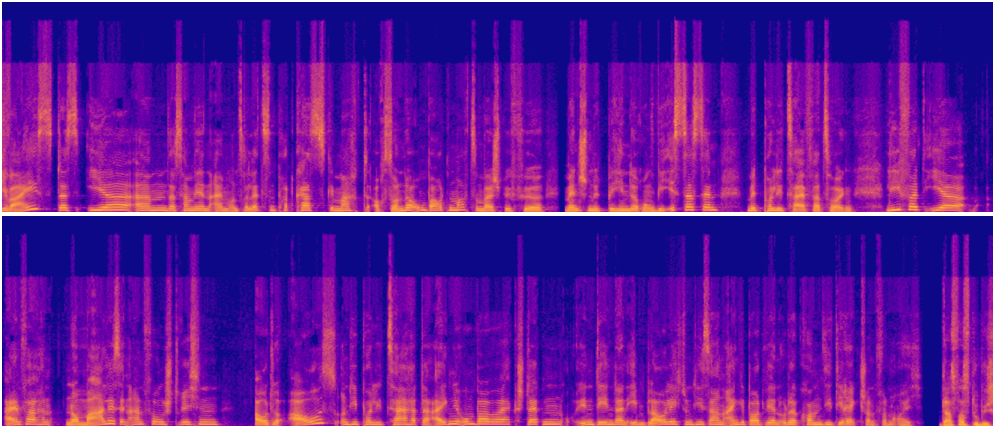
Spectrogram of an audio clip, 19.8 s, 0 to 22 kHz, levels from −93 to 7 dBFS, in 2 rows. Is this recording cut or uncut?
uncut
